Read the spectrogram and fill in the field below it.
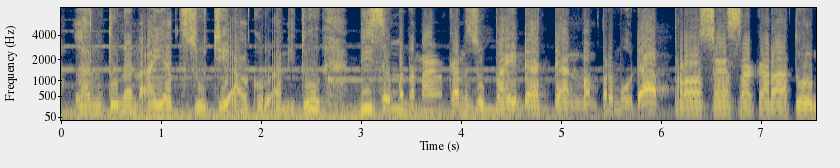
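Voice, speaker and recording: Low-voiced guy reading a scary story, slow and gloomy, music in the back. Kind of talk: scripted horror narration. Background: background music.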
